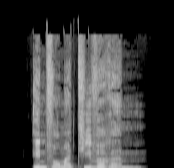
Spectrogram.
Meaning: strong dative masculine/neuter singular comparative degree of informativ
- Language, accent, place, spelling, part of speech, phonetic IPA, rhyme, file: German, Germany, Berlin, informativerem, adjective, [ɪnfɔʁmaˈtiːvəʁəm], -iːvəʁəm, De-informativerem.ogg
